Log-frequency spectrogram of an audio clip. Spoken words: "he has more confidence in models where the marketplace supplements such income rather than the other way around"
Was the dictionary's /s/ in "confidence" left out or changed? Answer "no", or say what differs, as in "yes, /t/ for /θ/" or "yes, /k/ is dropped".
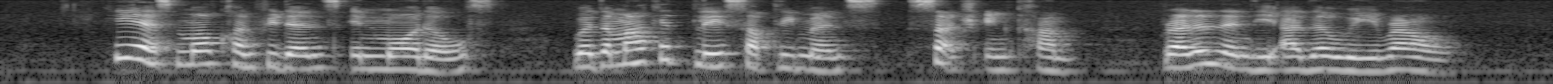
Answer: no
